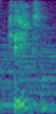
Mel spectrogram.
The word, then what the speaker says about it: Kate: Si vous avez dit que le A dans cat a une prononciation tendue, eh bien, vous avez tout faux. Oui, puisque en effet, dans cat, le A a une prononciation relâchée. Tandis que dans Kate, forcément, il a une prononciation tendue. Pour faire la distinction entre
